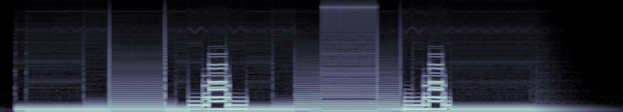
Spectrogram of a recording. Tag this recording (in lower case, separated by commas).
musical instrument, keyboard (musical), music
